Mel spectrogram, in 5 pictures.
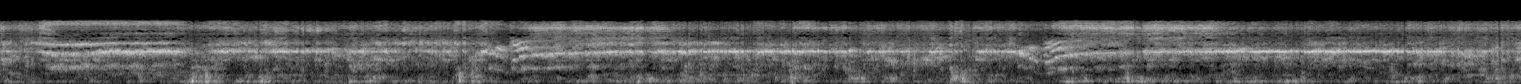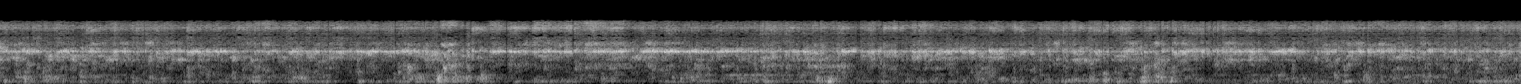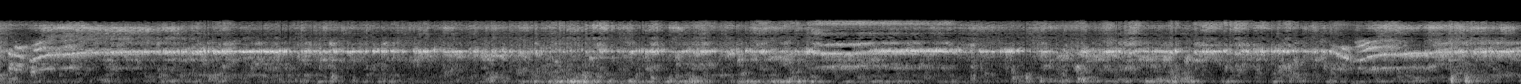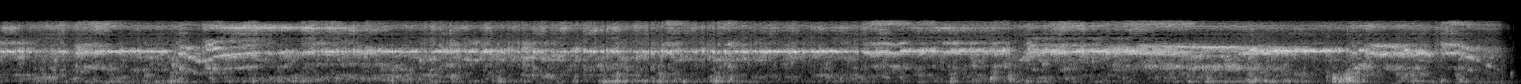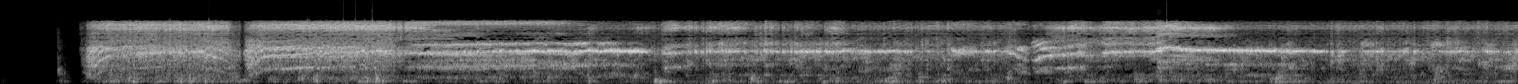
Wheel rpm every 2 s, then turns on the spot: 220, 230, 200, 230, 220, 210, 230, 230, 230, 230, 230, 230, 230, 230, 230, 200, 230, 230, 230, 230, 230, 210, 210, 210, 220, 230, 230, 230, 220, 210, 60, 160, 210, 230, 230, 200, 240, 230.
none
